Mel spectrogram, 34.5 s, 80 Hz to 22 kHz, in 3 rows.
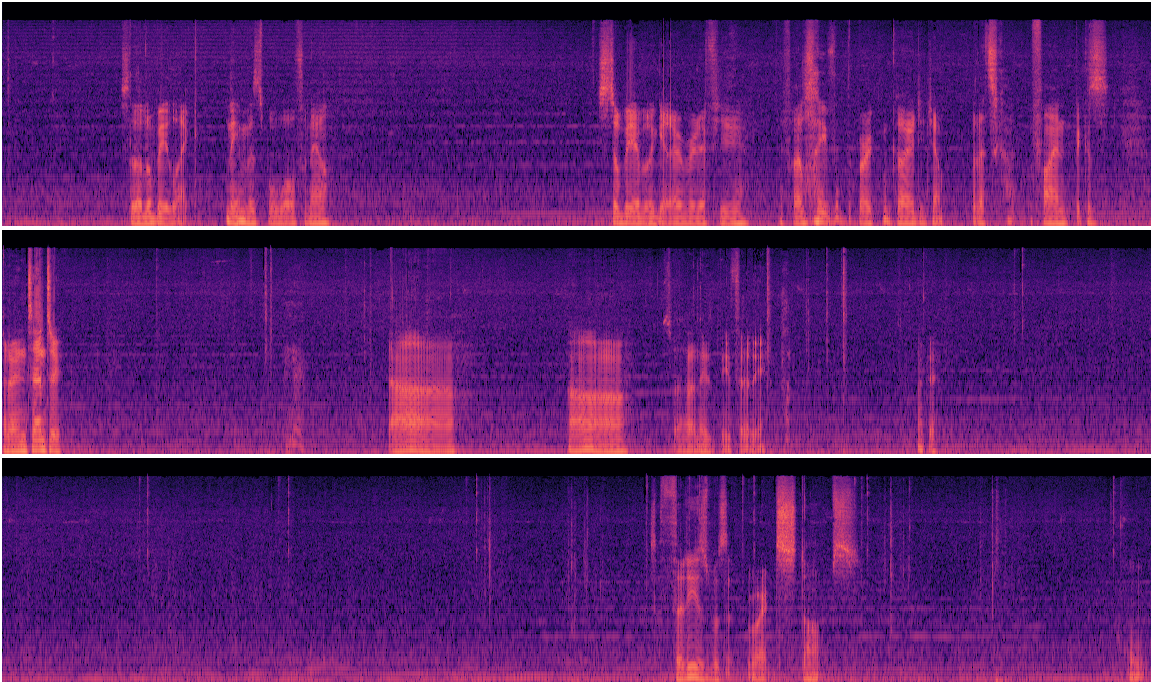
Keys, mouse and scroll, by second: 0.4 click, 13.7-16.2 typing, 17.7-19.1 typing, 21.5 click, 24.4 click, 25.7 click, 27.6 click, 29.8 click, 30.4 click, 31.5 click, 34.0 click.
